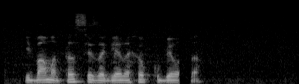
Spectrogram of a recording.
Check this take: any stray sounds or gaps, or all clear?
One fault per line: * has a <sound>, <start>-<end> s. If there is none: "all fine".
* has a dropout, 1.8-1.9 s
